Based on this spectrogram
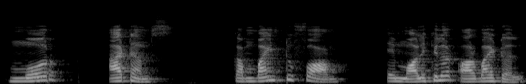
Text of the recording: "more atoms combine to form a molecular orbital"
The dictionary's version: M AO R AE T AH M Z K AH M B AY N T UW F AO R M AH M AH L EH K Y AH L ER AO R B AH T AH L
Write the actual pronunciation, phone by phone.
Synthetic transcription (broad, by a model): M AO R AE T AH M S K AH M B AY N T UW F AO R M AH M AH L EH K Y AH L ER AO R B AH T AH L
